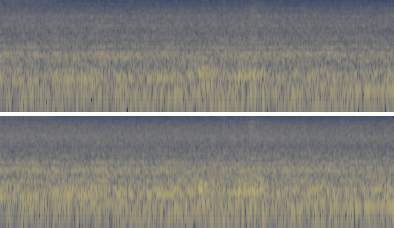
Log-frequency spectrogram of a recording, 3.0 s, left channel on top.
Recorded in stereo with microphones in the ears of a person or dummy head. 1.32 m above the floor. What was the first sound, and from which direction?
An insect, 55° right (ahead or behind).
